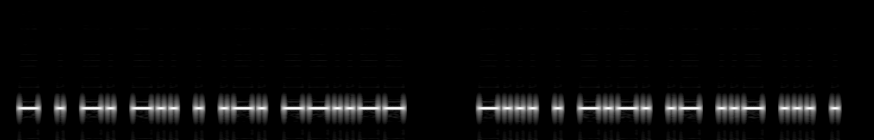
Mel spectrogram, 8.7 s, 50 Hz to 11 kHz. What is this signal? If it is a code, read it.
Morse code, heard as a keyed tone, about 19 wpm, 800 Hz. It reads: TENDER, BECAUSE
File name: Chuckles / Chuckles-mp3s / SoftWords @18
